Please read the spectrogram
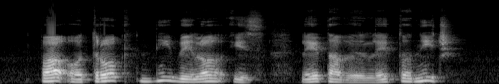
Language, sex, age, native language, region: Slovenian, male, 60+, Slovenian, Drava region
